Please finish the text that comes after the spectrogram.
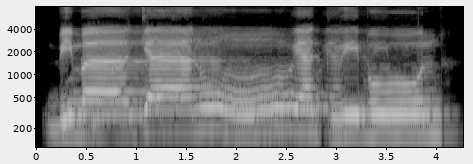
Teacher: اب یہ جو لفظ لکھا ہوا ہے نا یکذبون، اسے تو بہت سارے لوگ یکذبون کر دیتے ہیں، یکذبون. یہاں زا نہیں بلکہ ذا لکھا ہوا ہے جس کو نرم پڑھتے ہیں، جس میں سیٹی نہیں ہوتی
